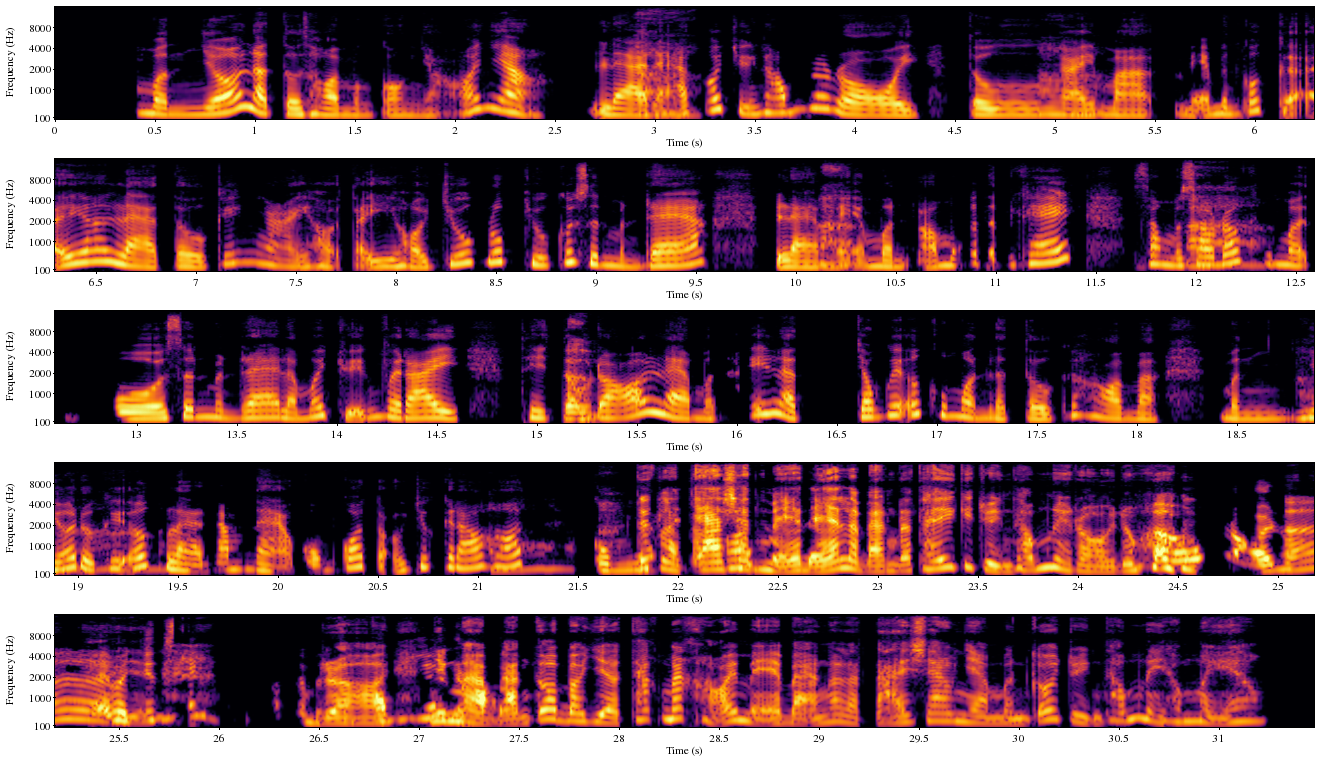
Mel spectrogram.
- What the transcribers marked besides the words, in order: tapping; laughing while speaking: "hông?"; unintelligible speech
- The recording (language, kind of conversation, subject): Vietnamese, podcast, Bạn có thể kể về một truyền thống gia đình mà bạn trân trọng không?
